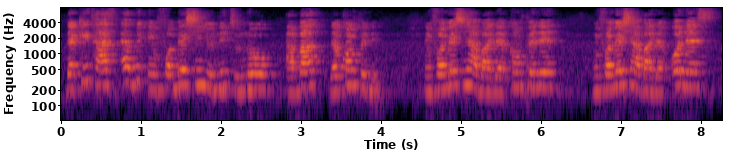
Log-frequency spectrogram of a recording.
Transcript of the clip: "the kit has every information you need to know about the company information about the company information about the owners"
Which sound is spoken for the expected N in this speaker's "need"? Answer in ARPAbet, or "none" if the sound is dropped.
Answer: N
